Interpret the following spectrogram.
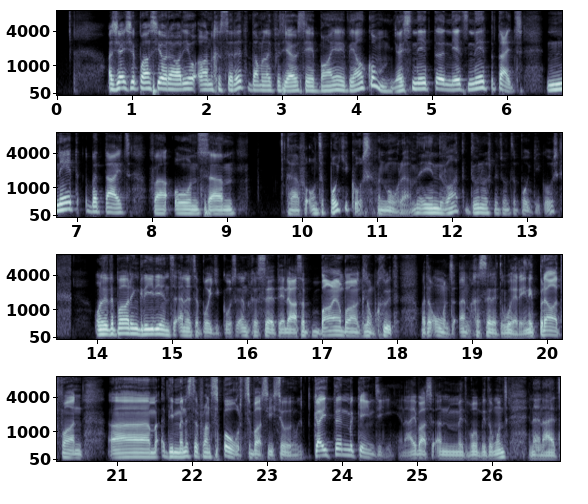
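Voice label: Afrikaans broadcast style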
